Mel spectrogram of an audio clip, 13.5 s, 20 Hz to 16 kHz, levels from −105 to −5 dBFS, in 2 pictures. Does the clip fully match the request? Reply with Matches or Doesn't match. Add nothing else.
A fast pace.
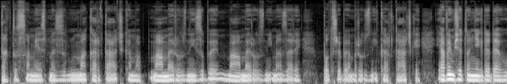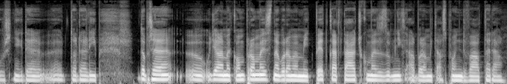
Matches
